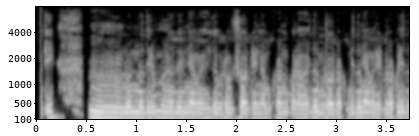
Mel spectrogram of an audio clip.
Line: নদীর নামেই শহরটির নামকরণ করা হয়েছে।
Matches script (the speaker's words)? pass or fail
fail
